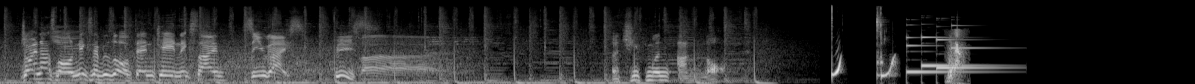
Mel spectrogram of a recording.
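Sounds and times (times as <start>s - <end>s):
bell-like chime notes: 9.1s - 10.3s.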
